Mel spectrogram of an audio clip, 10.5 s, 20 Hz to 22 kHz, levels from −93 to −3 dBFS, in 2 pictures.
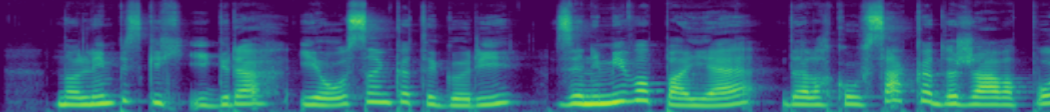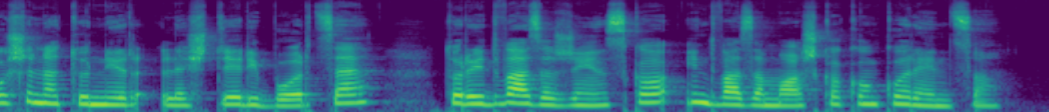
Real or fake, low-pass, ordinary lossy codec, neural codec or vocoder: real; none; none; none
